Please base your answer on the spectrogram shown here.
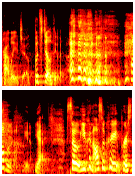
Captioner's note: laughter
